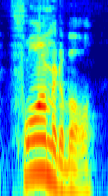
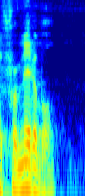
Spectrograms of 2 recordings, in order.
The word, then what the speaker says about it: formidable: If you're British, you say formidable. But American pronunciation, I looked it up. Formidable. I've just always said formidable, and I said maybe I better check, see if that. So they said two different, and both of them are correct.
